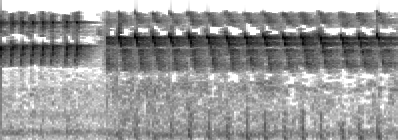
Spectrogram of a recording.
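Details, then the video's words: Konin singing extra-sharp tembakan masteran for training other birds: a high rapid trill that switches to a slightly lower, stronger pulsing rattle, about four pulses each second. "Masteran Konin Jawara - Tembakan Extra Super Pedas - Masteran Konin Gacor Full Tembakan"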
